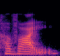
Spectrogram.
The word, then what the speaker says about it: Hawaii: anything about Hawaii anyways I don't even say it right you're supposed to say like Havi or something doesn't matter the colonial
